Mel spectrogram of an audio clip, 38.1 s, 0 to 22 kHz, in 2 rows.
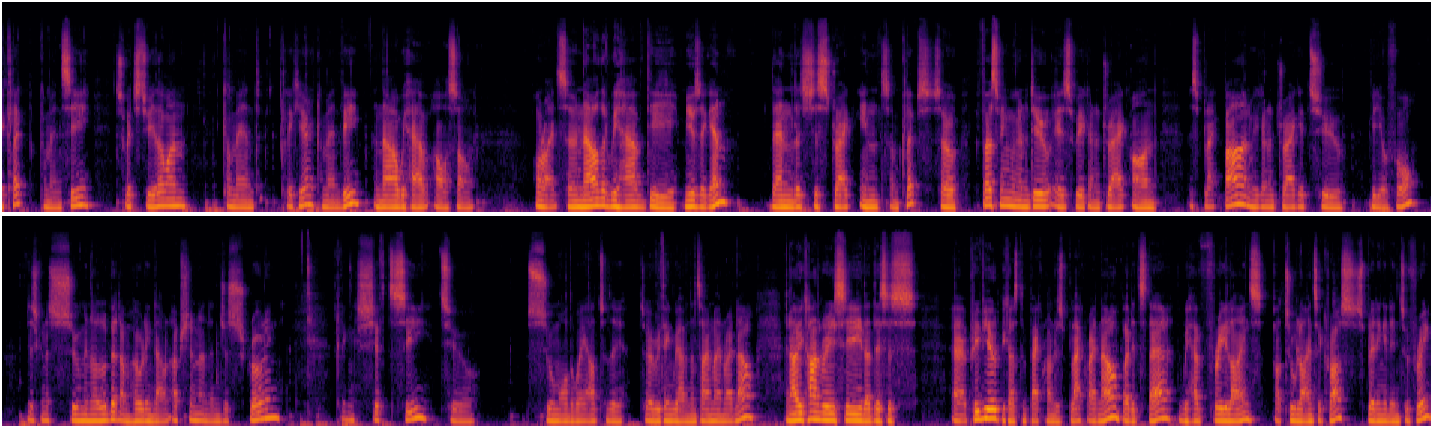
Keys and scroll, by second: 2.6 super+v, 23.4 z.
